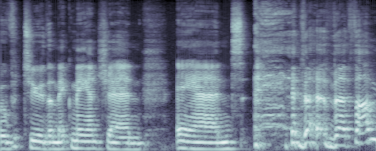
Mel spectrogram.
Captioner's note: laughs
